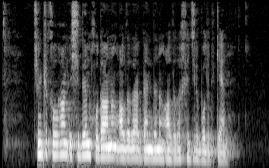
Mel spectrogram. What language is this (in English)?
Uyghur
